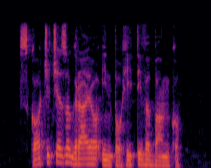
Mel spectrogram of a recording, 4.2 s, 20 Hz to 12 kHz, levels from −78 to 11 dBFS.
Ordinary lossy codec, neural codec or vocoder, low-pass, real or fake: AAC, 64 kbps; none; 7.2 kHz; real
